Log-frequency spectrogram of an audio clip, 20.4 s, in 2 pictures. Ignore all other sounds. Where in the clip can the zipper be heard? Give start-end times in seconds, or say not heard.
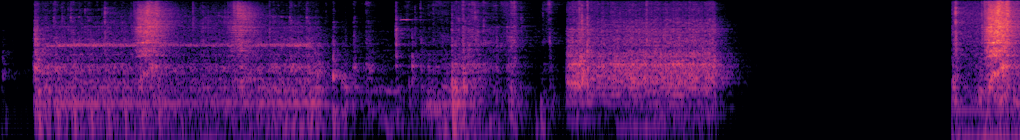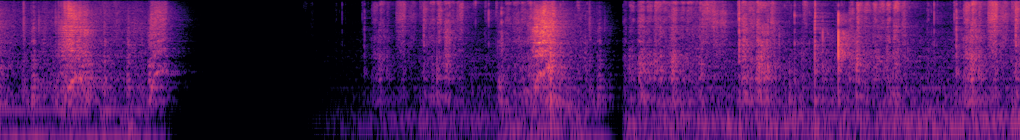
1.0-2.5, 9.5-11.9, 15.2-16.2.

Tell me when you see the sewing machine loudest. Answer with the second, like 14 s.
6 s.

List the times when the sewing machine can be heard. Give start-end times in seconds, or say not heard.
0.0-7.2.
